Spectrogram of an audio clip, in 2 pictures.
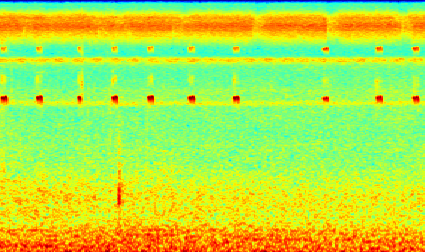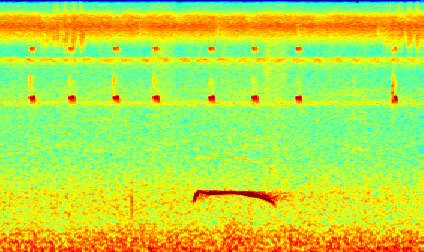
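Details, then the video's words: Night-time crickets chirping in an even, rapid beat, bright pulses repeating roughly twice per second above a continuous high insect drone; a single drawn-out owl hoot sounds past the midpoint. "Night Ambient Sounds, Cricket, Sounds at Night"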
